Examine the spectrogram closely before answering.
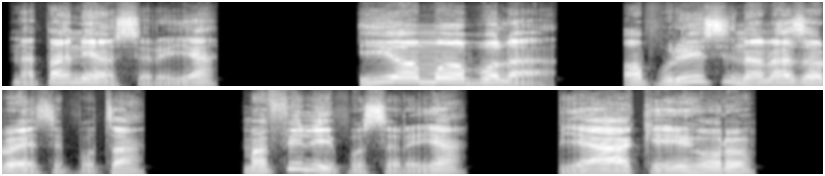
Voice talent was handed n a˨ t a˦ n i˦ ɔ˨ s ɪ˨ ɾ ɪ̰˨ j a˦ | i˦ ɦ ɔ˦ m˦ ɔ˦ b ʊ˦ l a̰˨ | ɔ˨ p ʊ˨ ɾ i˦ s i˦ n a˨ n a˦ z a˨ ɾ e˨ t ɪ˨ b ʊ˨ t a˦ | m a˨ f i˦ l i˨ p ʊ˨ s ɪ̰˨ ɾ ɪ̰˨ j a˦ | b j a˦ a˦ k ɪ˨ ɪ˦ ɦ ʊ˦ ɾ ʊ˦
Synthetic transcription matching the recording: n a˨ t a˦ n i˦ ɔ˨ s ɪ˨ ɾ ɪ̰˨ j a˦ | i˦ ɦ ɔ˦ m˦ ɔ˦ b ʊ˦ l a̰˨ | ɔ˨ p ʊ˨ ɾ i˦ s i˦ n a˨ n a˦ z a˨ ɾ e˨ t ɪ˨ p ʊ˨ t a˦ | m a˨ f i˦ l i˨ p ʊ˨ s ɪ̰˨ ɾ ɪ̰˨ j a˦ | b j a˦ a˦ k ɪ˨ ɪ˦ ɦ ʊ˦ ɾ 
